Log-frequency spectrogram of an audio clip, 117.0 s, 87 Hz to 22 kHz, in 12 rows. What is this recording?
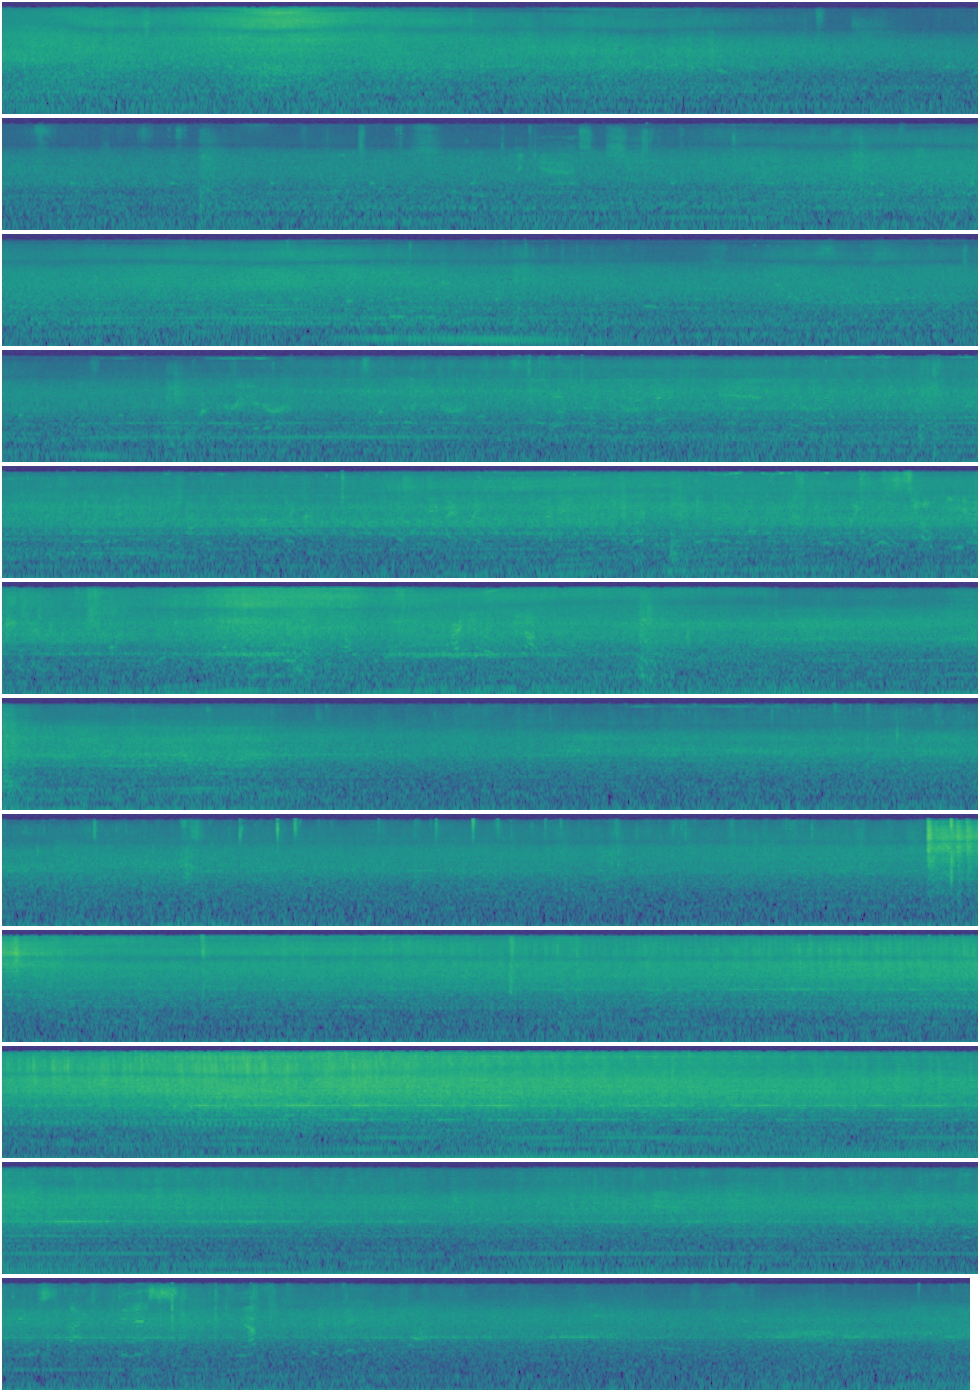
walking downtown 3
Walking aimlessly around downtown Portland, Oregon. People talking, traffic and at 1:17 a large machine starts then drives by. Recorded with The Sound Professionals binaural mics into a Zoom H4.
people, noise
